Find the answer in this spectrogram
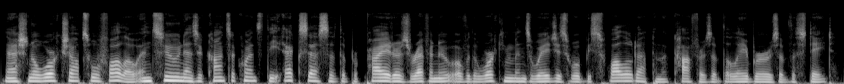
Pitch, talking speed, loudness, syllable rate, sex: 140 Hz, 225 wpm, -17 LUFS, 6.6 syllables/s, male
